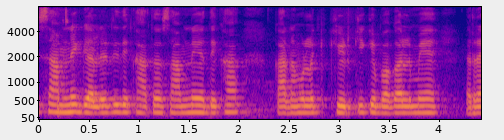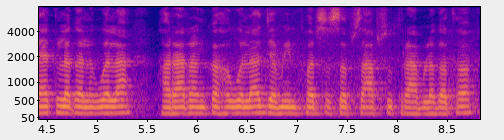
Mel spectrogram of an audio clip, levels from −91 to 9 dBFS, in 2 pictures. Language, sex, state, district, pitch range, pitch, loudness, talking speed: Bhojpuri, female, Uttar Pradesh, Varanasi, 165-180 Hz, 175 Hz, -23 LUFS, 225 wpm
